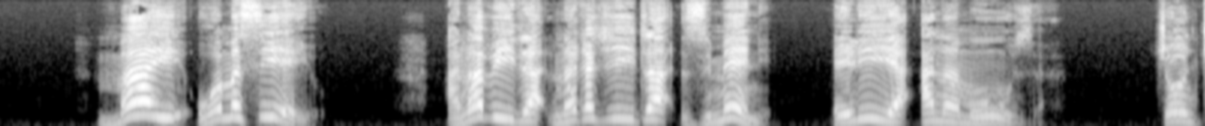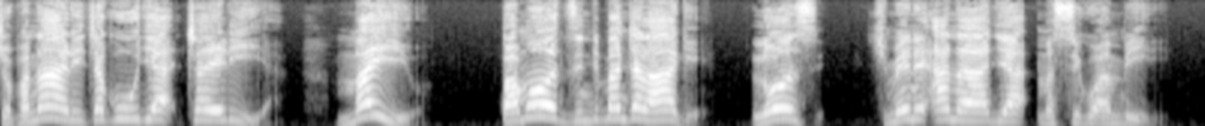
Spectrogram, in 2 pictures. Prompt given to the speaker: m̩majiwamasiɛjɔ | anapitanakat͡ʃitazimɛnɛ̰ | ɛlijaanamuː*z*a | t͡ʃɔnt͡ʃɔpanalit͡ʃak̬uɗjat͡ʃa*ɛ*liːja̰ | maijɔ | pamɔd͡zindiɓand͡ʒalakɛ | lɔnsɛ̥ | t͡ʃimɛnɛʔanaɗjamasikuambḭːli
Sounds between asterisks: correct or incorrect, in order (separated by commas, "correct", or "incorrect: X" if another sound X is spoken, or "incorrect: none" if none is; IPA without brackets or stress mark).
correct, correct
